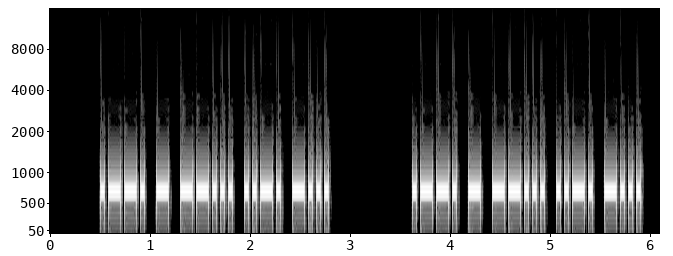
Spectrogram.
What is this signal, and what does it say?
Morse code, heard as a keyed tone, about 32 wpm, 700 Hz. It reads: PT7FB PT7FB
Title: DXCC-100 Call Signs - 5 Characters - Repeated 2x - 30wpm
